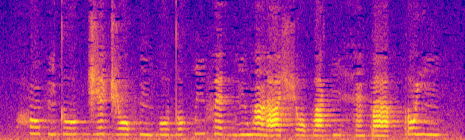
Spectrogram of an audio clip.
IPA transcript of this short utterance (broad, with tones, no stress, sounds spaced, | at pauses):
h ɔ̃˧ f ĩ˨ t o˧ | d͡ʒ ɛ˧ d͡ʒ ɔ˨ f ĩ˨ b o˨ d ɔ˧ k͡p i˦ f ɛ˦˨ ɡ͡b ĩ˨˦ w ã˦˨ ɾ a˨˦ ʃ ɔ˧ b a˧ k i˧ h ɛ̃˨ k͡p a˧ | ɾ ɔ˦ j ĩ˧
